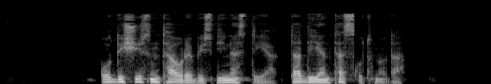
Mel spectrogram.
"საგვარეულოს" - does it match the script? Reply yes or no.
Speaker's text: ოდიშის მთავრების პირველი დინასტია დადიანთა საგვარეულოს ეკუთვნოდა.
no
